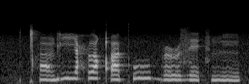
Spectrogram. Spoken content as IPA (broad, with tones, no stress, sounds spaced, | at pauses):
ǀʰ ɔ̃˨ ɡ iː˦ ħ u˦ qʼ ʉ˨ kʼ uː˦ b ə˞˨ ɹ z e˨ t͡s ŋ ĩ˨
